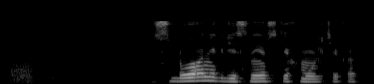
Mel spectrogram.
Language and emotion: Russian, neutral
